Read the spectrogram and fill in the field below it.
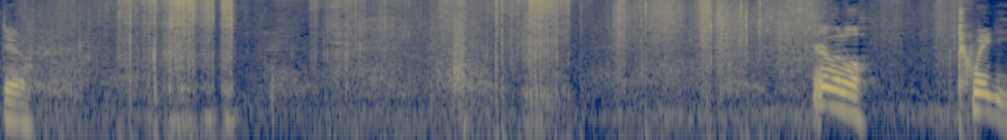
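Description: Leafy plants rustle as a man picks them.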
